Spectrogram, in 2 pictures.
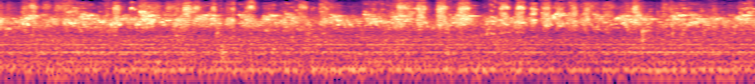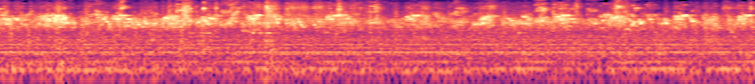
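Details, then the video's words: A budgerigar colony keeps up busy chatter: rapid, overlapping squawks and sharp chirps pile into a constant high bright din, about one and a half short calls per second standing out, irregularly spaced. "budgies parrots colony"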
